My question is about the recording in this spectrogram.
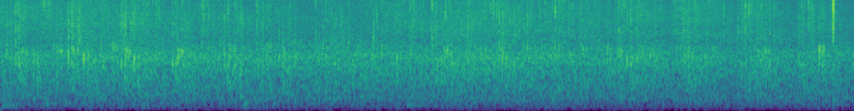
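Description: Church audience applauding as a ministry leader is welcomed onto the stage, a faint but steady, even wash of clapping throughout.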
